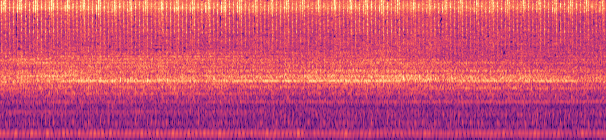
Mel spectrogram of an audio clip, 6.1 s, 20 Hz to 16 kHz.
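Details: 2007 VW GTI at idle: steady high-pitched whine at one pitch, still moaning after timing belt replacement; source not found.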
